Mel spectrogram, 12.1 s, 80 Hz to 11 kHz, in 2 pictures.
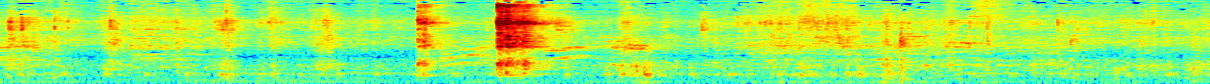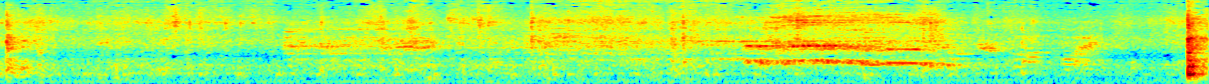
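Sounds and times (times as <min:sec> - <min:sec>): rooster crowing: 0:09.5 - 0:11.0.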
